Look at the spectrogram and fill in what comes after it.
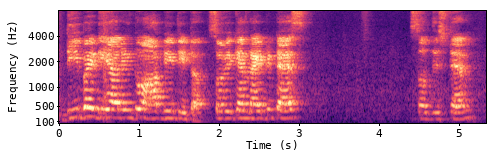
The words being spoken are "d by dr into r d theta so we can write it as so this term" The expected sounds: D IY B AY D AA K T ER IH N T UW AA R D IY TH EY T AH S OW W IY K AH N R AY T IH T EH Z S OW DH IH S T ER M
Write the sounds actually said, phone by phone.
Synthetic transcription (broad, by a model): D IY B AY D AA T IH N T UW AA R D IY T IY T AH S OW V IY K AH N R AY T IH T EH Z S OW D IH S T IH M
